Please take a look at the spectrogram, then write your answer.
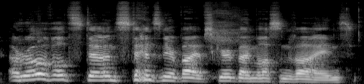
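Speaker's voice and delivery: slow storyteller reading; scene narration. Acted. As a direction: set the scene slowly. Reads game scene text.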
